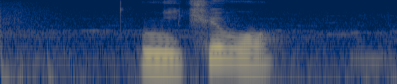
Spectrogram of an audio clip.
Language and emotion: Russian, neutral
